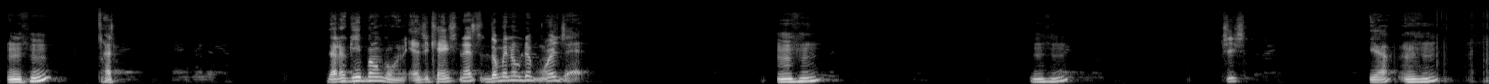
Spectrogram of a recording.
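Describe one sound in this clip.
A man speaks into a microphone in short bursts, with long pauses.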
